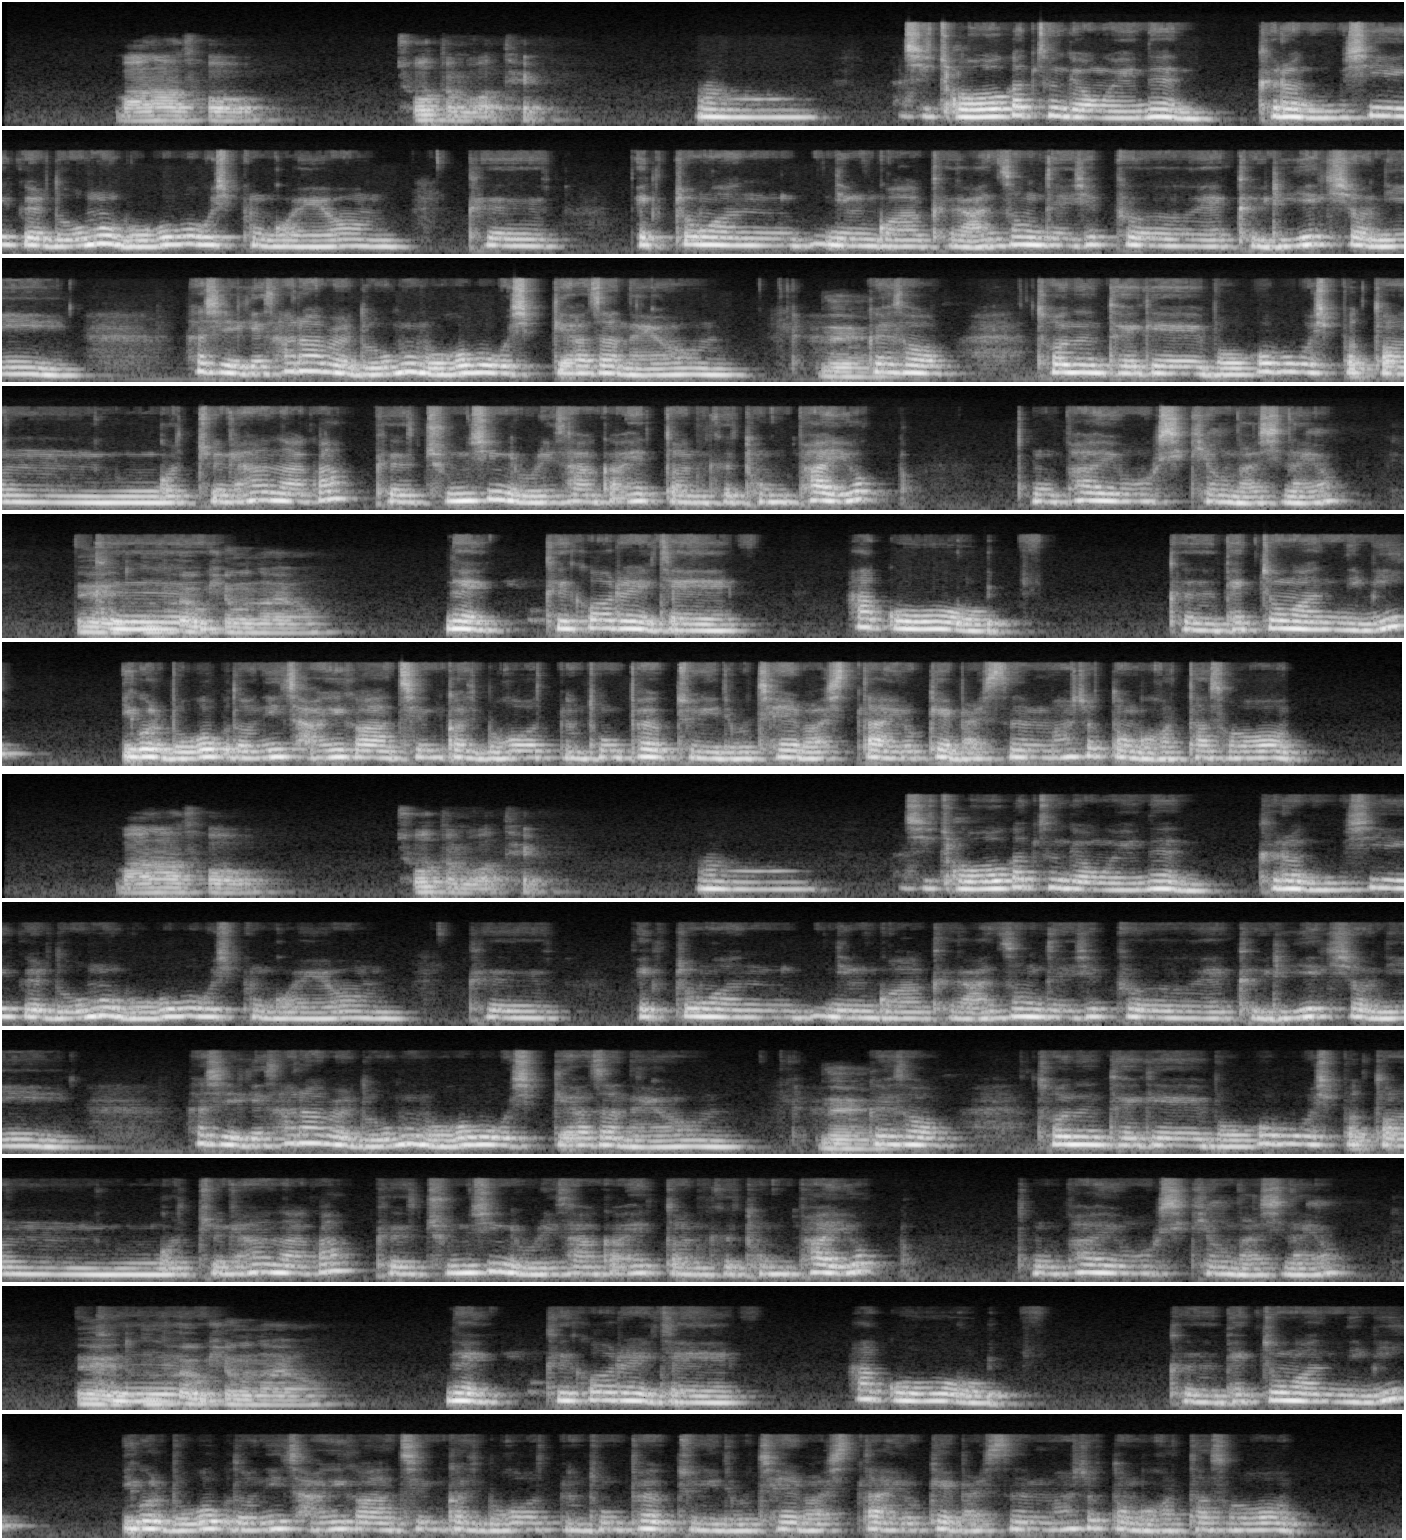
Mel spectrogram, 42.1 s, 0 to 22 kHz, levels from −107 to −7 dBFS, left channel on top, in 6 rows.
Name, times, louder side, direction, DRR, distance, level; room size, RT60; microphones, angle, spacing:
voice 1, 0.6-1.3 2.0-2.7 18.1-18.4 28.4-29.6, left 2 dB, 10° left, 0.7 m, -28 dB
voice 2, 3.5-4.1 4.5-9.0 9.4-9.8 10.2-14.4 14.9-17.7 18.3-25.4 26.2-27.7 28.6-29.1 30.3-31.7 32.3-33.0 33.9-35.1 35.6-41.5, left 3 dB, 80° left, 0.4 m, -23 dB
2.9 x 2.1 x 2.7 m
head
